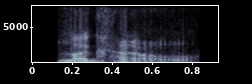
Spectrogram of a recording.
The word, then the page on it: lughole: British English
